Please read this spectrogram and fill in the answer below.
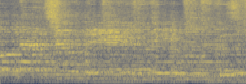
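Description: Live music: a man singing long held notes through a microphone, accompanied by a strummed acoustic guitar.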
